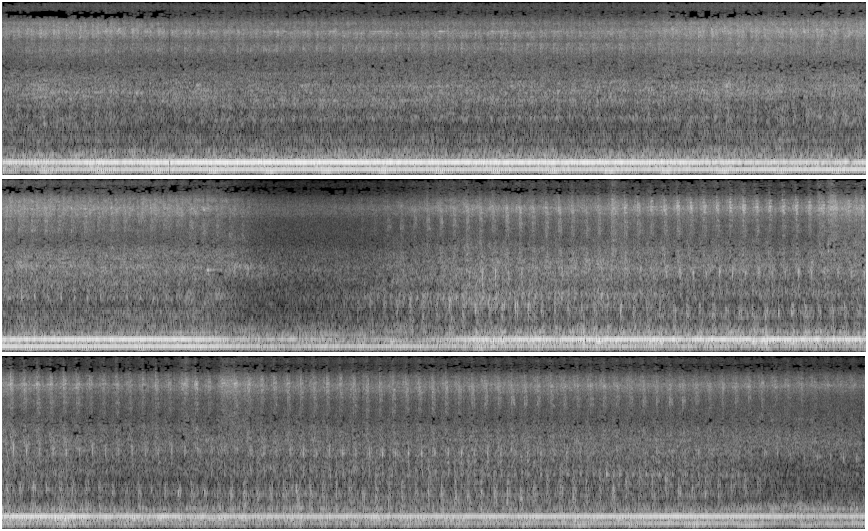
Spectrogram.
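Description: Laminated N/Z-fold hand towel paper folding machine running: a loud, steady machine hum with a regular low beat of about two a second. The level drops briefly about halfway through, then picks up again.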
